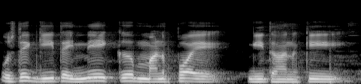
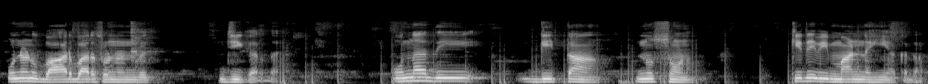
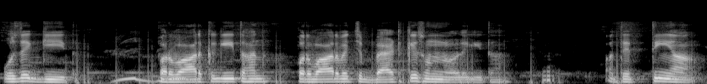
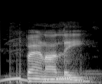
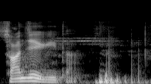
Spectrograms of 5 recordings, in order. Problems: none marked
